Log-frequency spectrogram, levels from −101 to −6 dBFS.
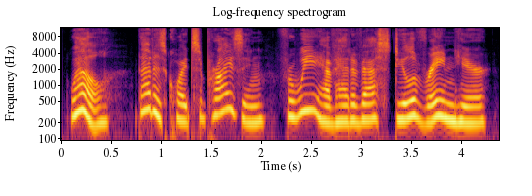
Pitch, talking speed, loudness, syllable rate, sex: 245 Hz, 205 wpm, -17 LUFS, 4.9 syllables/s, female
